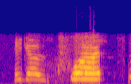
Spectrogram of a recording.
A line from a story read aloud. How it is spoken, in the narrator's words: Coach yells, yeah, Coach yells first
